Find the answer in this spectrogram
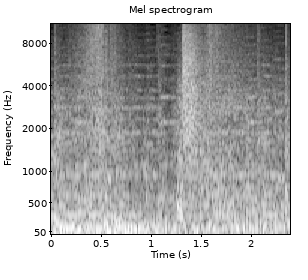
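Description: Dramatic TV-serial background score with regular percussive hits, cut by one sharp whip-like swish sound effect about two-thirds of the way through.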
